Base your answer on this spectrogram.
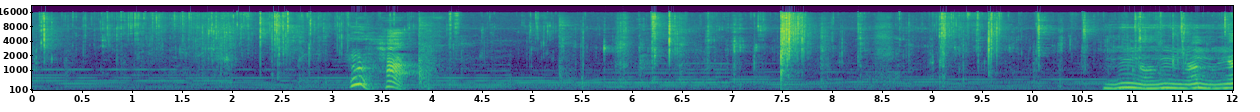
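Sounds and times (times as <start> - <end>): crunchy chewing: 0.0 - 3.2, 3.9 - 12.0
background music: 0.0 - 12.0.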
